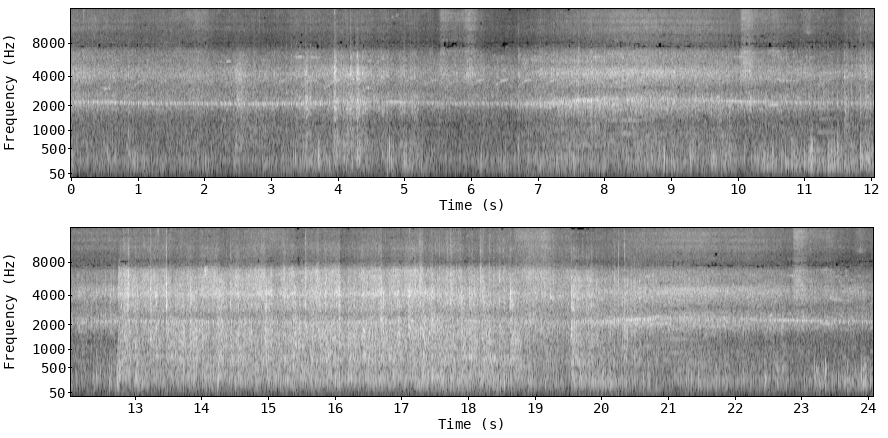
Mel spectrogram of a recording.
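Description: Bulldozer at work: its diesel engine runs with a steady, slightly wavering high whine. For about seven seconds in the middle, a louder rushing, grinding noise takes over before it settles back down.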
